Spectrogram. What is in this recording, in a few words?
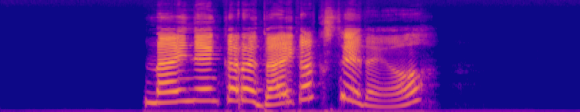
woman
